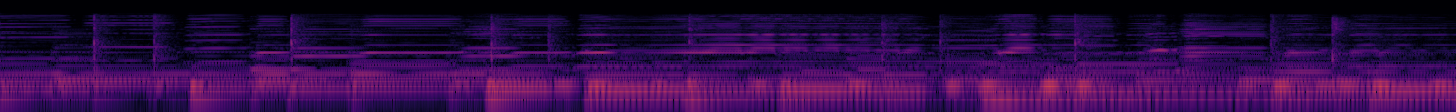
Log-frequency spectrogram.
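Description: Background music: a harmonica tune over plucked acoustic guitar, with held harmonica notes in the second half.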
